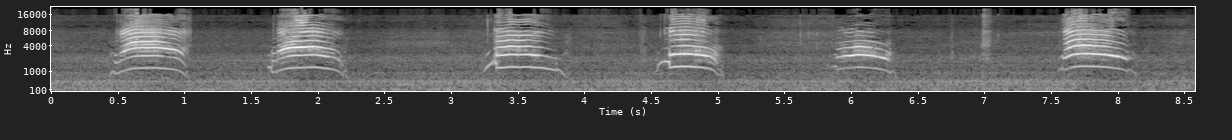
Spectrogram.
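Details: A kitten meows six times at fairly even intervals of about one and a half seconds, each call a clear arched wail rising and dropping, against a low steady background hum; intended to attract cats.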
